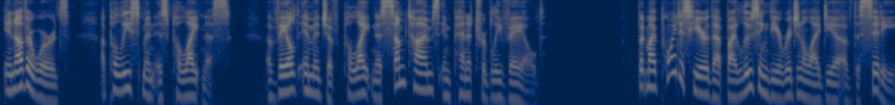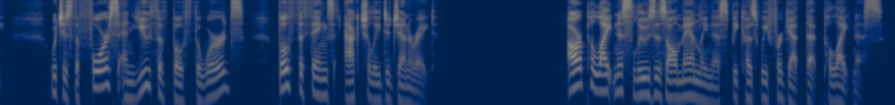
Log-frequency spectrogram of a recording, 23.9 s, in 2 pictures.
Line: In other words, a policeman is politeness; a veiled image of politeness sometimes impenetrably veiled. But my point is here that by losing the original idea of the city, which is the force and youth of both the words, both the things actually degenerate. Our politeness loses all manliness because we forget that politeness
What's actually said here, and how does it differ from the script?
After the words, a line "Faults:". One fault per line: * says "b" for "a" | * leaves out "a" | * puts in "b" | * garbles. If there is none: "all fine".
In other words, a policeman is politeness; a veiled image of politeness sometimes impenetrably veiled. But my point is here that by losing the original idea of the city, which is the force and youth of both the words, both the things actually degenerate. Our politeness loses all manliness because we forget that politeness
Faults:
all fine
